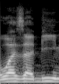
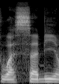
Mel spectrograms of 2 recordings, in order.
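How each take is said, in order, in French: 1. Il est prononcé à la française. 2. Il est prononcé à la japonaise.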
